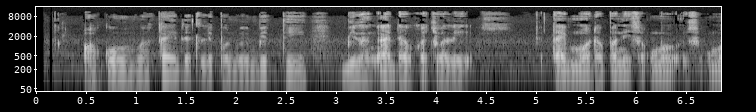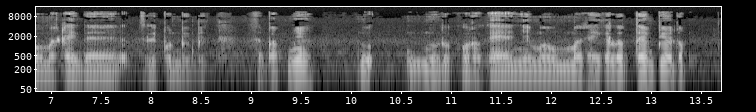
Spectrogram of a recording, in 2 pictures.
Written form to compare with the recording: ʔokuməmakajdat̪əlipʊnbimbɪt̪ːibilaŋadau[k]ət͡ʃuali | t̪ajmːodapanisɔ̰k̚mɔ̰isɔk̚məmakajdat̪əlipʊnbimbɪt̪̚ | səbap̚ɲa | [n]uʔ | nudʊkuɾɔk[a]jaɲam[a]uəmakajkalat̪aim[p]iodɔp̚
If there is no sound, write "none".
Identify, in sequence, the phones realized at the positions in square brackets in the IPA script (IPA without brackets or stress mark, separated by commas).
k, n, a, a, p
